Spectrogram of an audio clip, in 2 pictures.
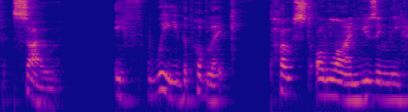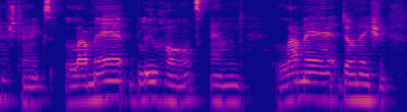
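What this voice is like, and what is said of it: Leeds accent. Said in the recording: “my Leeds accent is not doing any favours to Lamer ... I'm making it sound like it's short for nightmare.”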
